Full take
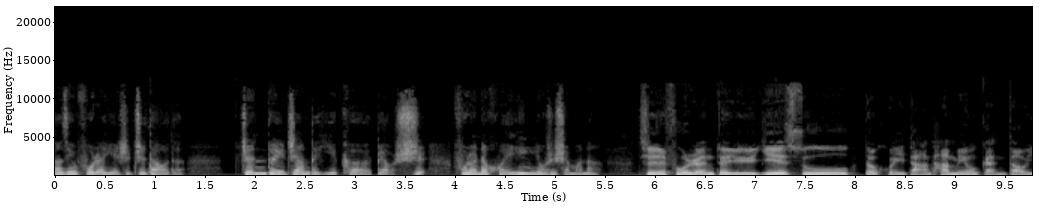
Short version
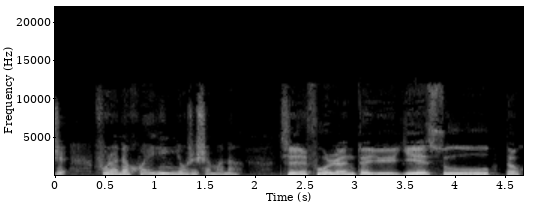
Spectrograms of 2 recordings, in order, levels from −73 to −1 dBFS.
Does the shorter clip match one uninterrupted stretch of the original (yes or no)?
yes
